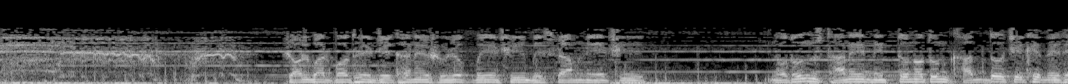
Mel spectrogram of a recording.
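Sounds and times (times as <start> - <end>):
horse whinnying loudly: 0.0 - 2.8
galloping hoofbeats of horses ridden hard across open country: 0.0 - 4.4, 5.0 - 10.6
speech: 2.9 - 6.7, 7.7 - 10.6.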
